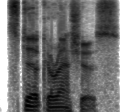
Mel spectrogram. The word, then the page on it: stercoraceous: British English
